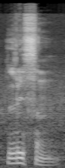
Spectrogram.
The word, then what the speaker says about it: listen: castle, listen, T가 소리가 안 납니다. listen, castle, listen. 이렇게 castle과 listen과 같은 단어에서처럼 T는 발음되지 않습니다.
